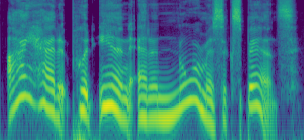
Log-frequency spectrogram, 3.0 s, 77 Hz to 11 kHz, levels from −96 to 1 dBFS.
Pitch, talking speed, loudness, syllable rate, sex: 235 Hz, 160 wpm, -16 LUFS, 4.4 syllables/s, female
